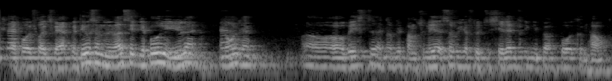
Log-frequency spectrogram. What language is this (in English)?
Danish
